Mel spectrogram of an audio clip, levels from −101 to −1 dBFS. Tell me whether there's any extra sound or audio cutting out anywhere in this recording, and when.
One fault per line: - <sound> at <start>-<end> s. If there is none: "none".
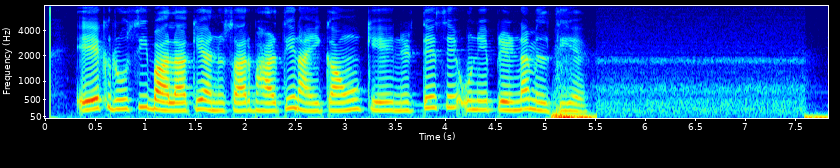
none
